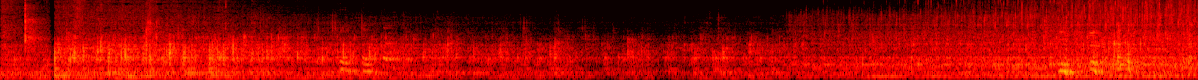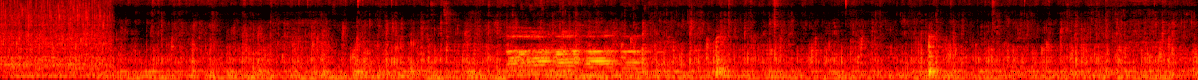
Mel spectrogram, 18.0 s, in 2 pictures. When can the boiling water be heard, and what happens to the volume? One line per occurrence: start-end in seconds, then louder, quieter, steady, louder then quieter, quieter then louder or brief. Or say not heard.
0.0-17.9 quieter then louder.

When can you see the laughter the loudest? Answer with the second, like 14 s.
13 s.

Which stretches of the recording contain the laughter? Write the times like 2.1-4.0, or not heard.
2.5-3.1, 7.8-8.8, 12.2-13.9.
